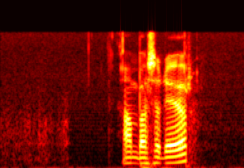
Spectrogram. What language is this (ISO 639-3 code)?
nor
